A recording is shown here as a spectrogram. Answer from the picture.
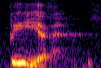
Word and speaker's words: bia: It's mostly pronounced iya. Certainly at the beginning of a word, it's pronounced iya. Couple of samples for you. Bia, food. Gia-rich, gia-jich if you like.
